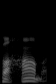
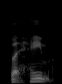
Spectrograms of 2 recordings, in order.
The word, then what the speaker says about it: Bahama: from Baha North Carolina it's not Bahama they pronounce it bahima which is interesting we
